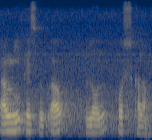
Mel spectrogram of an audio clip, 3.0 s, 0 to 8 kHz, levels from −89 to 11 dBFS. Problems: low volume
